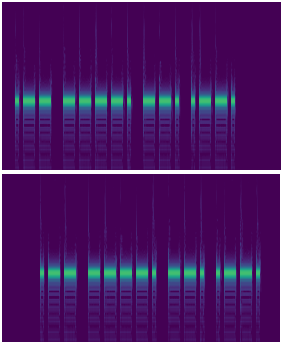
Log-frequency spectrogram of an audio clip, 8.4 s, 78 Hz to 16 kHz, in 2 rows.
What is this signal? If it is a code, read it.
Morse code, heard as a keyed tone, about 20 wpm, 700 Hz. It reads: W9GP W9GP
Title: USA Call Signs - 4 Characters - Repeated 2x - 20wpm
